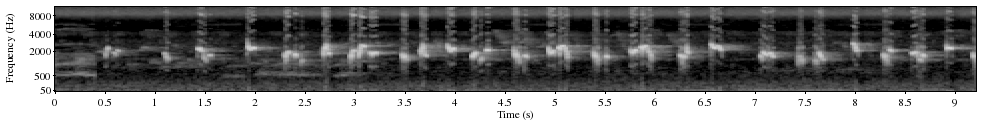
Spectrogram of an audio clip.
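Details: A keenly singing yellow-vented bulbul, recorded to encourage lazy bulbuls to sing, gives a continuous chain of liquid, warbling chirps, often doubled, at a brisk even pace over a faint constant high whine.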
